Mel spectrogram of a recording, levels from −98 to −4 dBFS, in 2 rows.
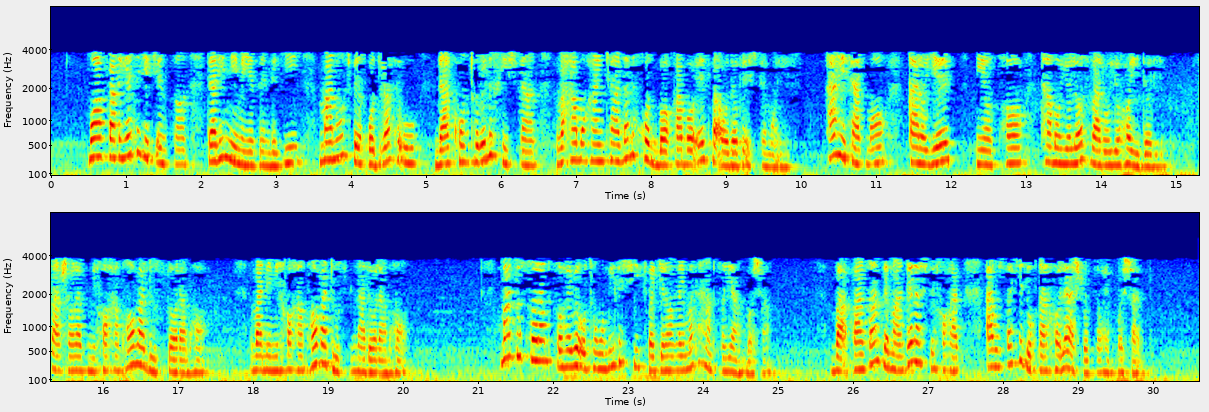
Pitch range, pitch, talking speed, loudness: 195-260 Hz, 215 Hz, 145 wpm, -21 LUFS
